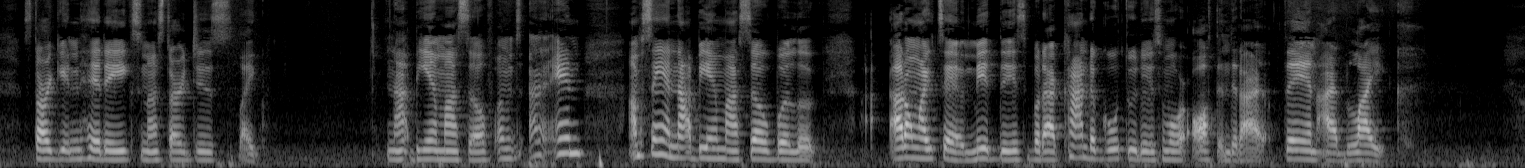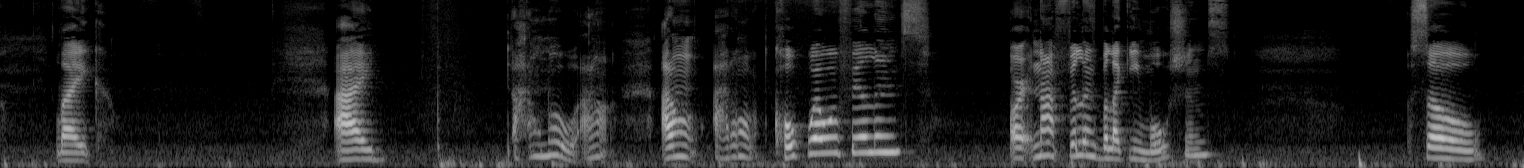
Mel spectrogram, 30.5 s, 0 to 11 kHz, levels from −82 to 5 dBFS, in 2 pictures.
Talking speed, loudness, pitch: 120 wpm, -27 LUFS, 170 Hz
